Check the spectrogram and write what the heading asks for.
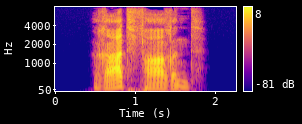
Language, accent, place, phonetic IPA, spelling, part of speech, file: German, Germany, Berlin, [ˈʁaːtˌfaːʁənt], Rad fahrend, verb, De-Rad fahrend.ogg
- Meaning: present participle of Rad fahren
